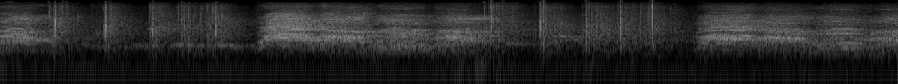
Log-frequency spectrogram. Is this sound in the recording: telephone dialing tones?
no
